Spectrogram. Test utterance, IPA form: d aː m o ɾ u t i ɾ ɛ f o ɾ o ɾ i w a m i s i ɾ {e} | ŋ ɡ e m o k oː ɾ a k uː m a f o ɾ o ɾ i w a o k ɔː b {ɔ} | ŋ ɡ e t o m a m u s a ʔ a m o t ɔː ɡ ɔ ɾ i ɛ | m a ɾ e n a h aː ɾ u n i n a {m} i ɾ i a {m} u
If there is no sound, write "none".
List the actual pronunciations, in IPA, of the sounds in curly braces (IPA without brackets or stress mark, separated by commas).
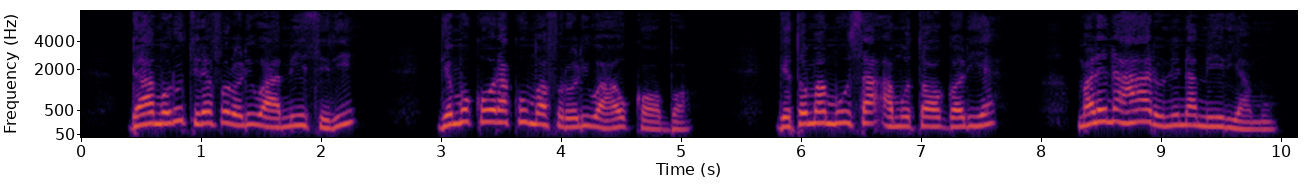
i, ɔ, m, m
